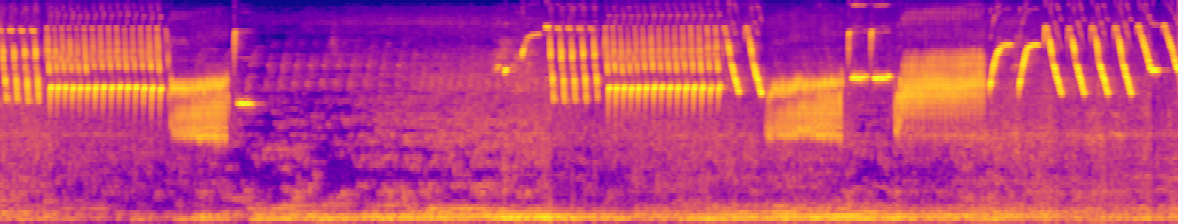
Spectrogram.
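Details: Long, energetic canary song used to tutor other birds: fast pulsed trills alternate with buzzy lower phrases and short whistles, trills returning every few seconds, with a soft rumbling background.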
